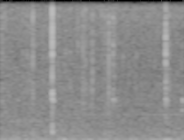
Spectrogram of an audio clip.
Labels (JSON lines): {"label": "ambient", "recorder": "HydroMoth"}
